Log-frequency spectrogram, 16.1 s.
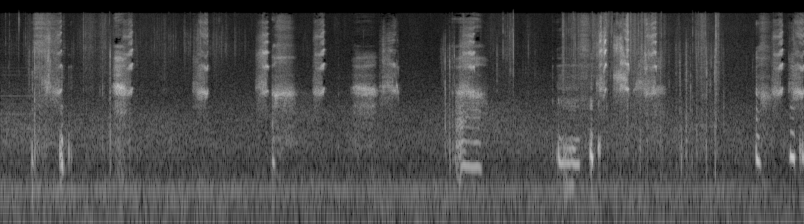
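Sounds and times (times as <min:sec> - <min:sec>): cartoon bird calls: 0:06.2 - 0:06.6, 0:07.6 - 0:08.0.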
